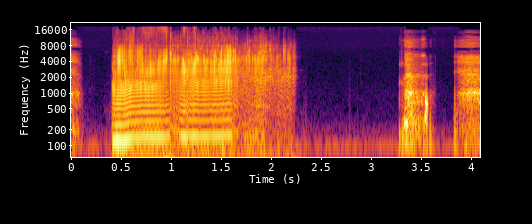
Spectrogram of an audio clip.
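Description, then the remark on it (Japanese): A long, loud, buzzy fart let out onto someone wearing underpants over their head, lasting about two seconds with a wavering pitch, followed after a pause by a shorter, sputtering burst. Clear, with no talking. “パンツかぶっておならかかされてんの。”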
